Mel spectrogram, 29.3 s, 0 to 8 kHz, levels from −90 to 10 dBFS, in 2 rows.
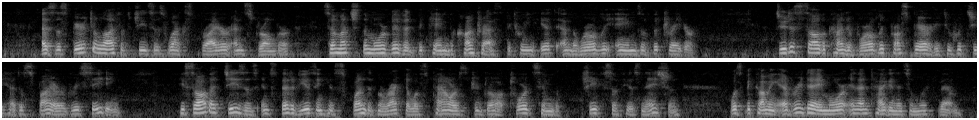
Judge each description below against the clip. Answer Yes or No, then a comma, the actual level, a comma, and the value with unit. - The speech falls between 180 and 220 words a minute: No, average, 140 wpm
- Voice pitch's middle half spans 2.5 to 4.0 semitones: Yes, average, 3.7 semitones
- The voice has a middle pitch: Yes, medium, 155 Hz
